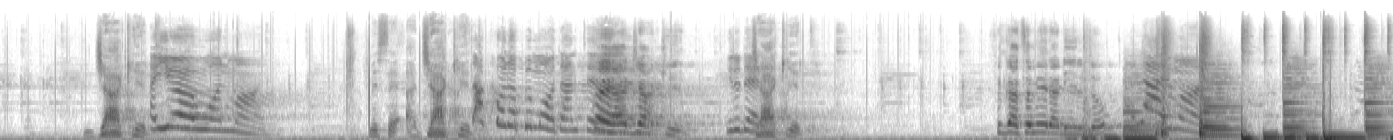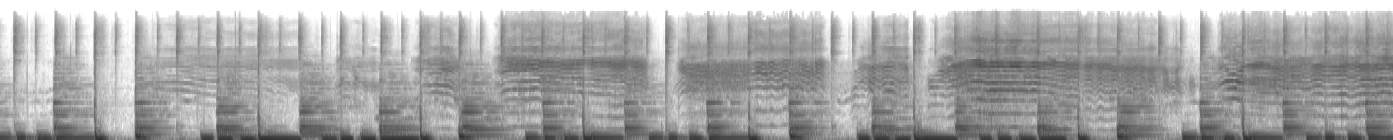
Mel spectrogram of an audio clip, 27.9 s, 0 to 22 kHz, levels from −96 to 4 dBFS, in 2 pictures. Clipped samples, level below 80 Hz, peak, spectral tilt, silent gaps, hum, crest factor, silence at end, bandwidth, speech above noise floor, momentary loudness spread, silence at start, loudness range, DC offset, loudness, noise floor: under 0.1%; -30 dBFS; -10 dBFS; -4.5 dB/octave; none; none; 16 dB; 0 s; 14.5 kHz; 22 dB; 16 LU; 0.85 s; 16 LU; under 0.1%; -27 LUFS; -56 dBFS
